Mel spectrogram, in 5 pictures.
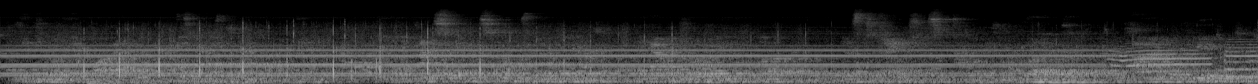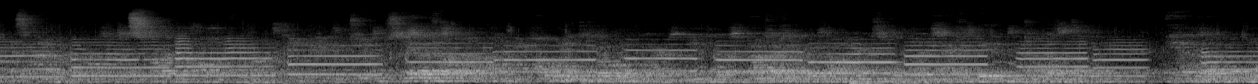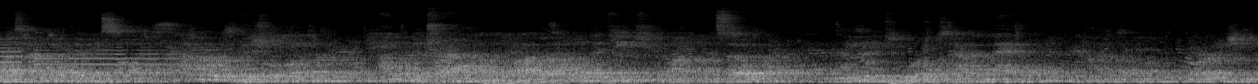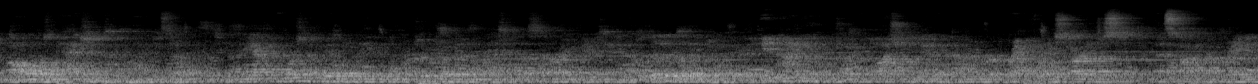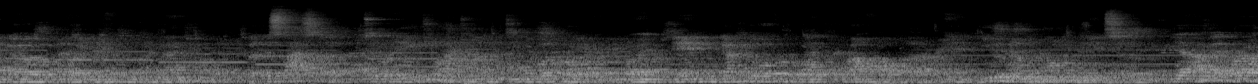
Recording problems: room echo; strong; dies away in 2.4 s
off-mic speech; far
background music; loud; throughout; 1 dB below the speech
chatter from many people; loud; throughout; 4 dB below the speech

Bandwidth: 16 kHz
